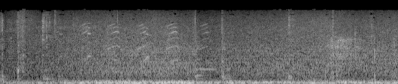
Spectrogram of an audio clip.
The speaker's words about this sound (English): Oh, dude, I'm sorry. Damn wind.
